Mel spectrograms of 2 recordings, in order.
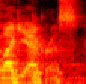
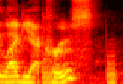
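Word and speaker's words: Lagiacrus: is a good example I always pronounced it laggy Agra's I think it's supposed to be laggy at cruise because there's a quest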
